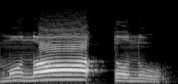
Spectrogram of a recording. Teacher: Monótono. Ó, tá na antepenúltima sílaba.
